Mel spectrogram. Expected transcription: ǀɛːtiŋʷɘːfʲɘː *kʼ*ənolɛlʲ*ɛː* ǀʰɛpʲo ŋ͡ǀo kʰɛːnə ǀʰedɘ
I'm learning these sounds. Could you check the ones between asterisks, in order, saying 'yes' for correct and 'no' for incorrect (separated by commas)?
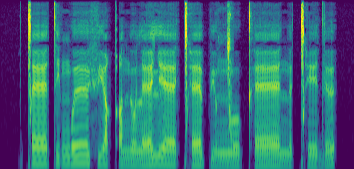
no, yes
